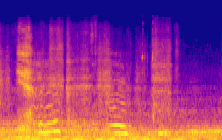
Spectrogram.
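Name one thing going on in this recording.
An elderly man speaks slowly in a low, hoarse voice.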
